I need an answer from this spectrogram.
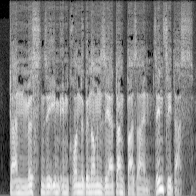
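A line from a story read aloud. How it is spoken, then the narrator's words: Sharp question. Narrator (German): fragte Sir Wilfrid ziemlich scharf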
